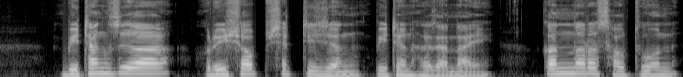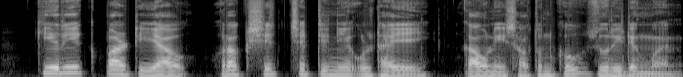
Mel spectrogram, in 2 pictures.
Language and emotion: Bodo, neutral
